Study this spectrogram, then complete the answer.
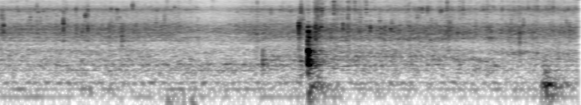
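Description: Tomato sizzling and frying in vegetable oil with onion in a pot, a steady crackling hiss throughout with a brief clatter of stirring midway.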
